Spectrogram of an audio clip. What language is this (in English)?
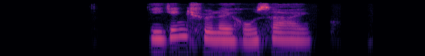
Cantonese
